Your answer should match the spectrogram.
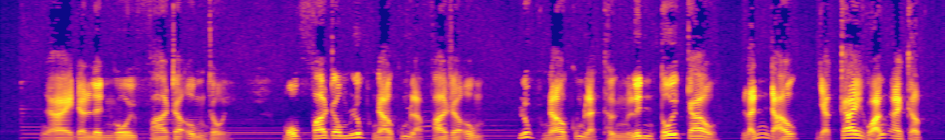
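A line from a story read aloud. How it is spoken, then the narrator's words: Stern quiet reminder. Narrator (Vietnamese): Smenke nghiêm giọng nhắc khẽ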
